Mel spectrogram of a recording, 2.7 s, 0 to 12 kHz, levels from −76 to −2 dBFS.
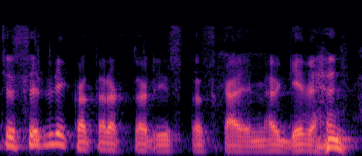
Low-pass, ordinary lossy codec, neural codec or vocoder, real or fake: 7.2 kHz; MP3, 48 kbps; none; real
